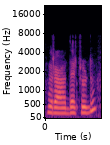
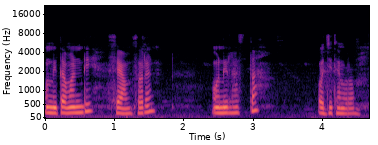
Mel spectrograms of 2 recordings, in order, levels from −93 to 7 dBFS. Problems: none marked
